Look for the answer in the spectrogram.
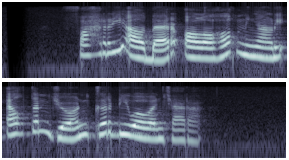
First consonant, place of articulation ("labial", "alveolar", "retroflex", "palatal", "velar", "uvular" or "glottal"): labial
